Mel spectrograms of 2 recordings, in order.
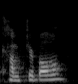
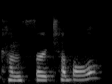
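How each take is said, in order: First: It is said in a shortened, reduced everyday form. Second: Every syllable is said fully, the way it's spelled. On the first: This is the everyday way people say it. The speaker calls it right. "like I just said" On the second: This follows the written form, not everyday speech. The speaker calls it wrong. "I wasn't saying comfortable because that's not how I say it"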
